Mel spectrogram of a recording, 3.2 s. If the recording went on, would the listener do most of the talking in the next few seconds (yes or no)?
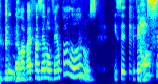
no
